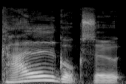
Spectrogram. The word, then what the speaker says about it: kalguksu: Sherry Osborne saying, kalguksu, no, it's the kiok sound, so kal, like an almost K sound. And as Ryan was saying, phonetically, if you spell it K-A-L-G-U-K-S-A, you'll see lots of stuff about it, right?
